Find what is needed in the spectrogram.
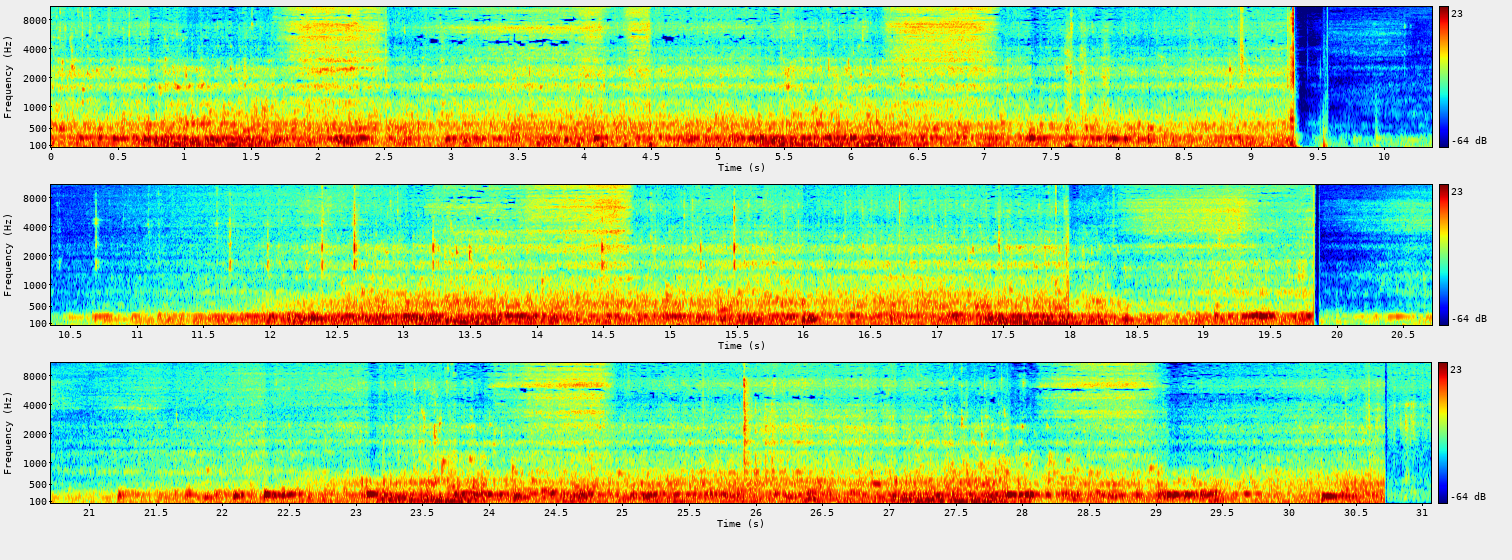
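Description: Underwater sound picked up by a diver's camera: a steady low hum and rumble, with bursts of scuba regulator exhaust bubbles every few seconds. The sound cuts out twice and fades back in over a couple of seconds.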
